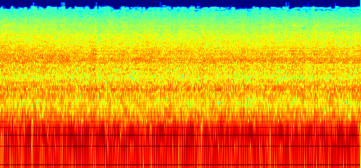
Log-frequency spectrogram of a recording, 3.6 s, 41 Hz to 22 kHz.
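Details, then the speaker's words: 1957 Chevy wagon V8 with newly installed Sloppy Mechanics stage 2 cam and custom tailpipes; deep, loud idle with a choppy lope about three beats a second, engine not shaking much, normal cam idle. "Sounds pretty wicked. We'll get it from the back. So sounds pretty good. Hey, Jack. Sounds pretty mean. Pretty wicked. The motor doesn't shake too much, so that's awesome."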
